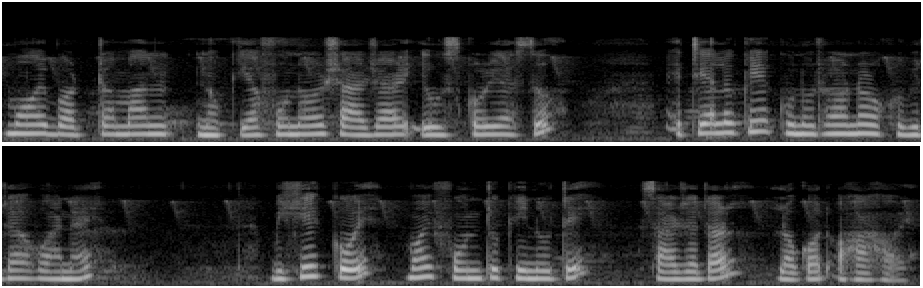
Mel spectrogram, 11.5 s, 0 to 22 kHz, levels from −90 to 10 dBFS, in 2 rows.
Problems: none marked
